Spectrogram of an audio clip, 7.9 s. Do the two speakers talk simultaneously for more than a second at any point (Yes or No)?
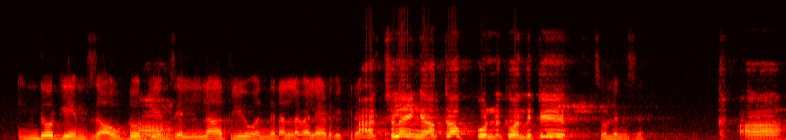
No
